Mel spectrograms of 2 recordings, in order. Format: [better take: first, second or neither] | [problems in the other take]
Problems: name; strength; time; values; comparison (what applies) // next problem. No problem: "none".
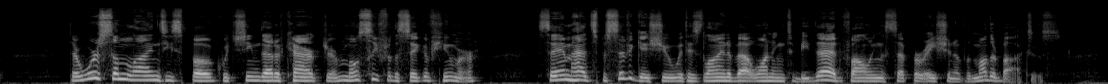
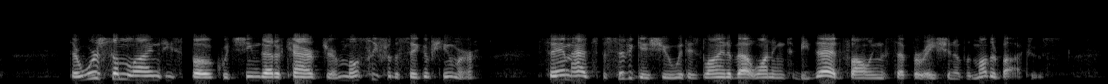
first | phone-call audio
